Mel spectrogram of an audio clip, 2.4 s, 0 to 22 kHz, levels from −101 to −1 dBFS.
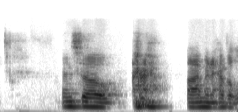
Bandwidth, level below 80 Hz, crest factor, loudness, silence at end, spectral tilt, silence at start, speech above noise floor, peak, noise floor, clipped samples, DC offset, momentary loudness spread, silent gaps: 7.8 kHz; -64 dBFS; 16 dB; -21 LUFS; 0 s; -7 dB/octave; 0.65 s; 45 dB; -4 dBFS; -65 dBFS; under 0.1%; under 0.1%; 8 LU; none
